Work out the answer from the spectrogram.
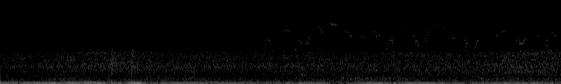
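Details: Yellow-throated bunting beginning a rapid, high-pitched twittering song about halfway through, a string of short, bouncing chirped notes over a steady deep hum of distant noise.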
